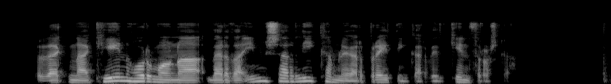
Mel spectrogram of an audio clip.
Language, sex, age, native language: Icelandic, male, 40-49, Icelandic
